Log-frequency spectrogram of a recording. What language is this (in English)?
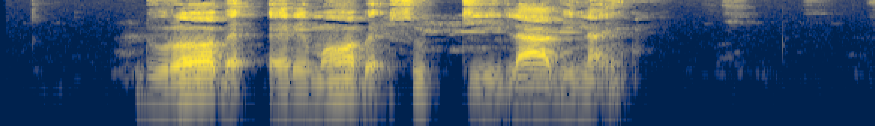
Borgu Fulfulde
